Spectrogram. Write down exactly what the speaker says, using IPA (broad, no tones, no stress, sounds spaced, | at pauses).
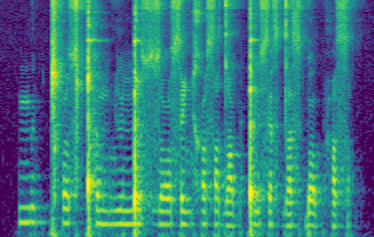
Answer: m ʉ p ǀʰ ʉ sˤ ǃʰ ə m ʎ ʉ ŋ͡ǃ u s zˤ o sˤ ə ʎ x ɔ sˤ ə dˤ ɑ p ǃ ʉ s ə s dˤ o s ɓ ɔ p h ə sˤ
